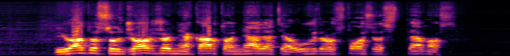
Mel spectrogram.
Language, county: Lithuanian, Kaunas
